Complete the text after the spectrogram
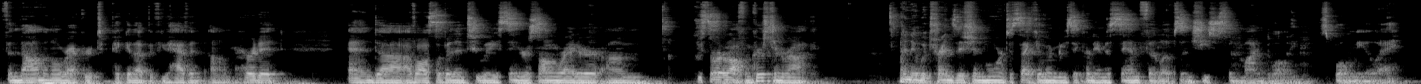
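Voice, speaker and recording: A man with a very deep, low pitch and a dark, mellow, somewhat breathy tone talks at a fairly quick pace with fairly even intonation, and the room's echo is audible. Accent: American. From US Midwest, Dayton Ohio. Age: 30s. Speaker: podcast co-host, music writer. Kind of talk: casual podcast interview.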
